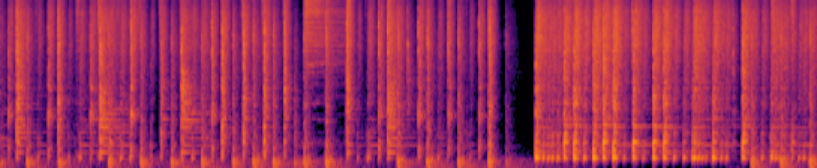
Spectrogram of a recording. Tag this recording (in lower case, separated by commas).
drum kit, snare drum, rimshot, bass drum, drum roll, drum, percussion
